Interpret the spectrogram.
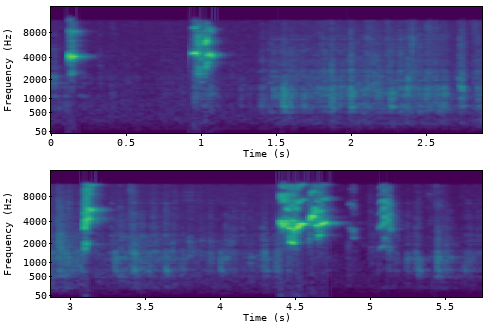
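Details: Five rosy-faced lovebirds caged beside a window in winter give loud, piercing high chirps, spaced about a second apart, ending in a quick cluster of squeaky notes, with faint rustling and distant street noise between calls.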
